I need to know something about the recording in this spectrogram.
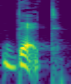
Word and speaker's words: debt: that in this word this letter b is silent while pronouncing so it's correctly pronounced as det likewise the letter b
